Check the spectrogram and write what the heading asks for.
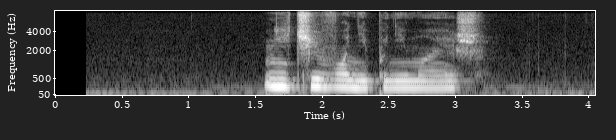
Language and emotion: Russian, sad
